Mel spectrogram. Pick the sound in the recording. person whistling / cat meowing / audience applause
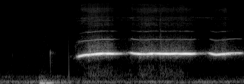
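person whistling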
